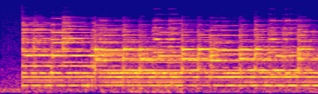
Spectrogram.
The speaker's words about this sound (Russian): Звон колокола выражает праздничную торжественность важнейших мест богослужения. Великие и воскресные праздники он выражает духовную радость верующих.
